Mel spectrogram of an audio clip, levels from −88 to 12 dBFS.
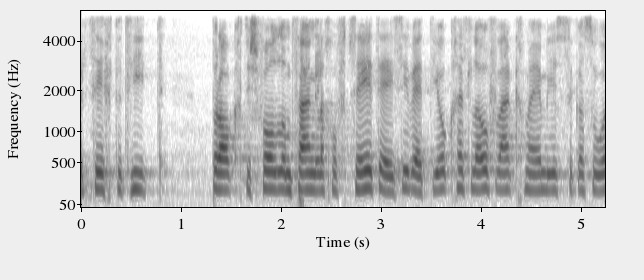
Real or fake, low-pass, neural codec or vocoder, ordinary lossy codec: fake; 5.4 kHz; vocoder, 22.05 kHz, 80 mel bands, WaveNeXt; none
